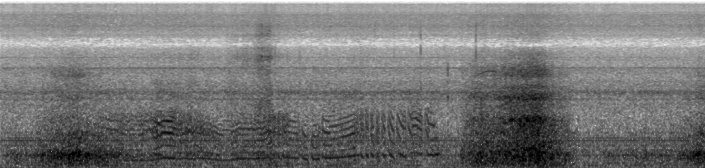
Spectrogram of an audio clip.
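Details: Person wheezing severely when lying down: noisy breathing with a wavering, musical whistle drawn out over several seconds.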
